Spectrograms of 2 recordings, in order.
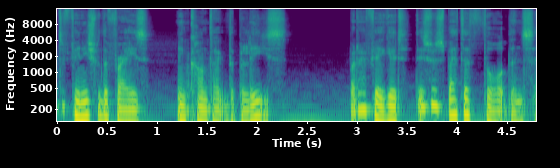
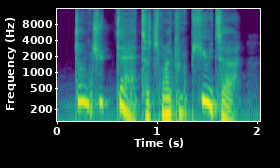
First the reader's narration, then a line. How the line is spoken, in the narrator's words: screamed in my ear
